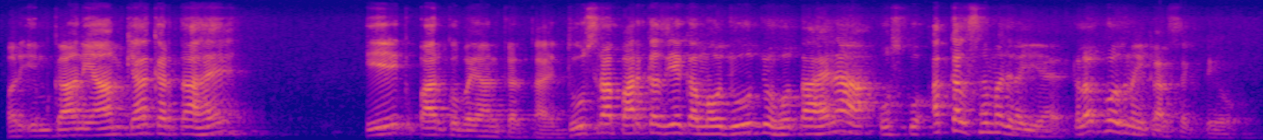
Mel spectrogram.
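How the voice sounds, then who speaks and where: A man's voice: high-pitched, sing-song. A man teaching a seminary logic class, asking questions and letting students finish his sentences. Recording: echoey dull lo-fi classroom audio.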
